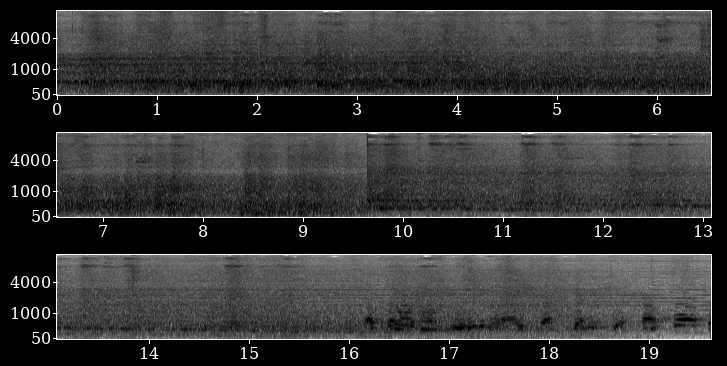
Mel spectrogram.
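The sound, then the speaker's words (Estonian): A metro train rumbles loudly near Domodedovo metro station in Moscow, Russia, its electric motor whine sliding downward in pitch as it slows, with a quick run of clattering wheel clacks near the end. No one speaks. “ja kutsun teid kallid kuulajad järgnema mulle Moskvasse Domodedovo metroojaama lähistele, et rääkida edasi missioni teemadel.”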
